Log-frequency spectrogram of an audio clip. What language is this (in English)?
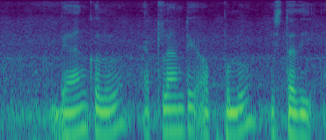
Telugu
